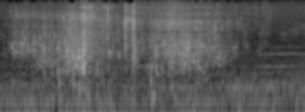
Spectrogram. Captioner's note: water splashing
